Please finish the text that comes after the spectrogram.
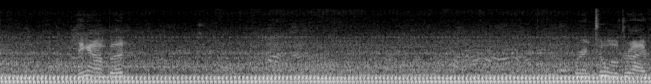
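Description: A 2022 CForce 500 ATV climbing in two-wheel drive, a loud steady engine drone with rattling and clatter from the ride, close to the microphone throughout.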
